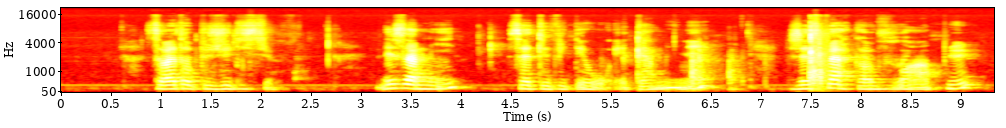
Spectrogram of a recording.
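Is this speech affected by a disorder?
Yes: multiple sclerosis.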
